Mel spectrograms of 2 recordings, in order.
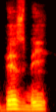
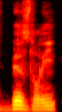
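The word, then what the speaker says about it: Bisley: we've done the bizly which I keep pronouncing Bisby because that's how I've always heard it but it is bizly stance and the last video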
